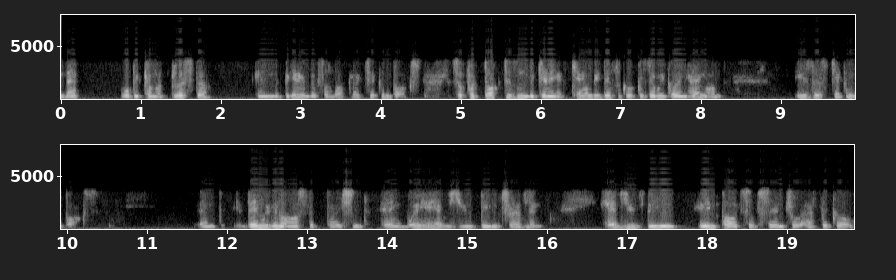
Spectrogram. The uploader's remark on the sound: Guest on the line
